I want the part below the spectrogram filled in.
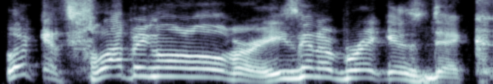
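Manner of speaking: high-pitched imitated alarm; mock film-set direction. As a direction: play a director fretting over a mishap. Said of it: "you're gonna be like".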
